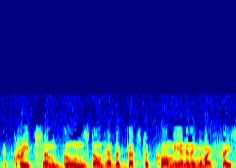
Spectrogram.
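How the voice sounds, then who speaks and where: An actor playing a tough, cocky private investigator in a 1970s radio drama, talking in clipped slang. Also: male voice, low voice, a little fast. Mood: hard-boiled, narrating. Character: tough hard-boiled male private investigator, cynical and cocky. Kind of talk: 1970s radio drama acting, noir narration. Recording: muffled old radio broadcast.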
